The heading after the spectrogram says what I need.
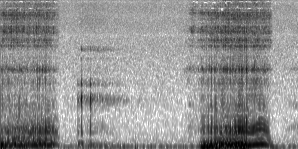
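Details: Snoring recording made as sleep ASMR: two loud, rough, rattling inspiratory snores separated by a quiet pause of about three seconds, with a click and faint room noise between.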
